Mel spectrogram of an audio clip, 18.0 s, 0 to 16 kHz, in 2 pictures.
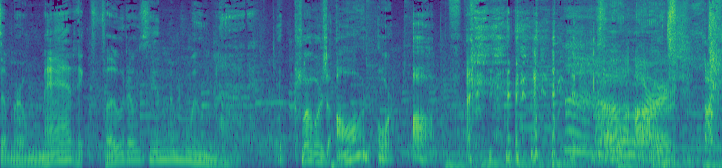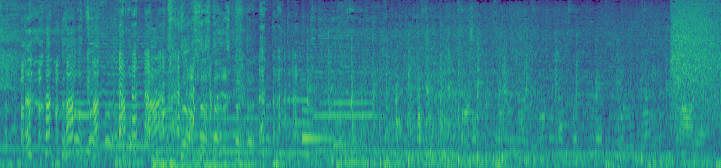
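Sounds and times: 
speech: 0.0s - 13.5s
busy murmur of voices: 0.0s - 18.0s
laughter: 5.6s - 13.7s
train rolling into a station: 8.6s - 18.0s.

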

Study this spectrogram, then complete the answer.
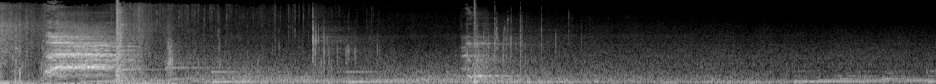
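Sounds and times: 
rock breaking loose and tumbling down: 0.0s - 6.3s.

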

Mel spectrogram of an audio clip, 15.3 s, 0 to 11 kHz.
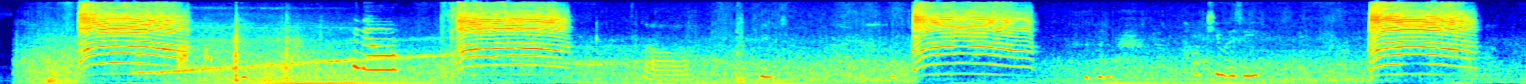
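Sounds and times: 
quiet outdoor noise: 0.0s - 15.2s
lamb bleating at a petting zoo: 0.8s - 1.9s, 4.6s - 5.8s, 9.1s - 10.4s, 13.7s - 14.8s.

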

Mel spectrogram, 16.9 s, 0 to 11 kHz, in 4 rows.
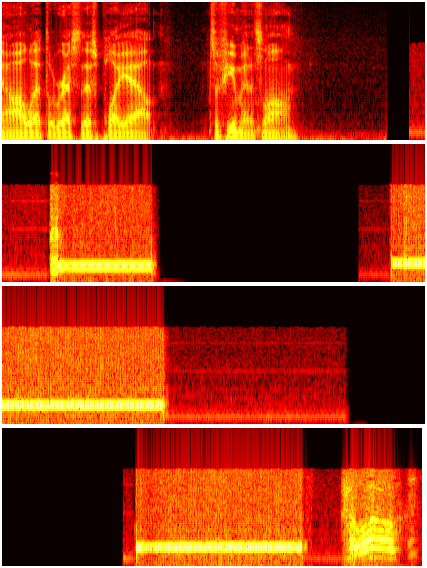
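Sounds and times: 
speech: 0.1s - 3.0s
telephone ringback tone during an outgoing emergency call center callback: 4.7s - 5.8s, 8.1s - 10.2s, 14.0s - 15.8s.

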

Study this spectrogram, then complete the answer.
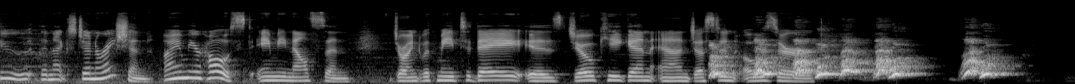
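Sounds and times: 
speech: 0.0s - 8.4s
dogs barking: 7.1s - 10.4s.

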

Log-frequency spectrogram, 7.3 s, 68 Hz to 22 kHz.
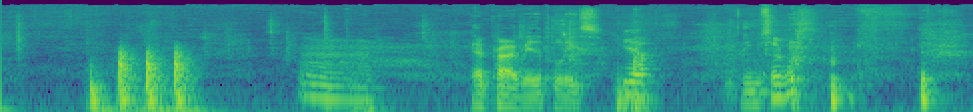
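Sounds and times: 
knocking on a door: 0.6s - 1.6s
speech: 3.6s - 7.2s.

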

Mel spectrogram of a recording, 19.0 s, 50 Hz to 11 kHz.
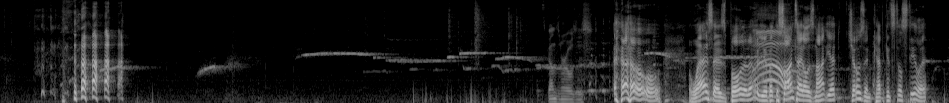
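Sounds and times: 
bursts of laughter: 0.8s - 2.6s, 11.8s - 13.2s
speech: 1.5s - 2.5s, 11.7s - 18.6s
person whistling a rock melody: 3.9s - 5.0s, 5.9s - 16.3s, 18.1s - 18.9s
light clatter: 5.4s - 10.8s.

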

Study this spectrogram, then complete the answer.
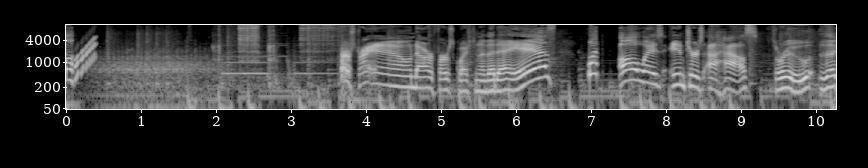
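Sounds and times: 
rising electronic chirp: 0.0s - 0.5s
speech: 3.7s - 10.2s.

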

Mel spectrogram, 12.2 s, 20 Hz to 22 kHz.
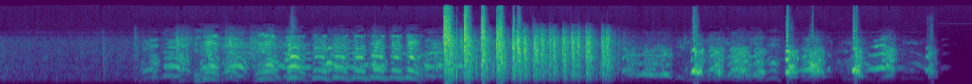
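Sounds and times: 
rapid burst of loud sharp cracks and bangs: 1.0s - 3.8s, 5.5s - 7.9s
speech: 1.8s - 5.5s
police dog barking excitedly: 7.8s - 11.8s.

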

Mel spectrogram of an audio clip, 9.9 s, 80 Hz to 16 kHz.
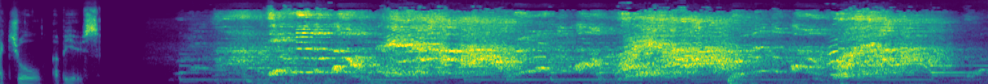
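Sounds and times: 
speech: 0.0s - 1.1s, 2.5s - 4.2s
huge crowd of women protesting: 1.8s - 9.7s.

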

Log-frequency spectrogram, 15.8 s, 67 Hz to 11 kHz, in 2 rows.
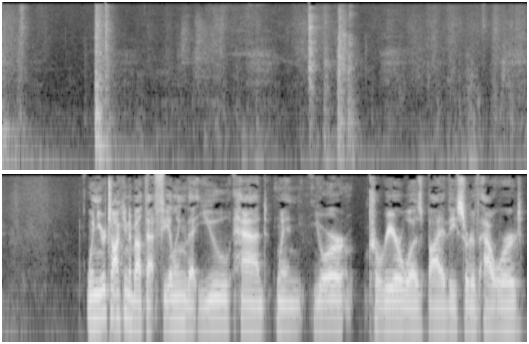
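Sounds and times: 
door swinging shut with a solid thud: 0.0s - 2.0s, 4.6s - 5.5s
speech: 9.2s - 15.7s.

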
